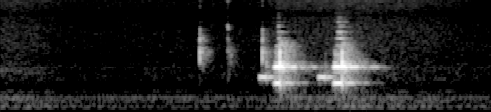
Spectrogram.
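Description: Phone keypad tones (DTMF): a faint key click about a second in, then two short dual-tone beeps about a third of a second apart, as a reference number is keyed into an automated phone menu.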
